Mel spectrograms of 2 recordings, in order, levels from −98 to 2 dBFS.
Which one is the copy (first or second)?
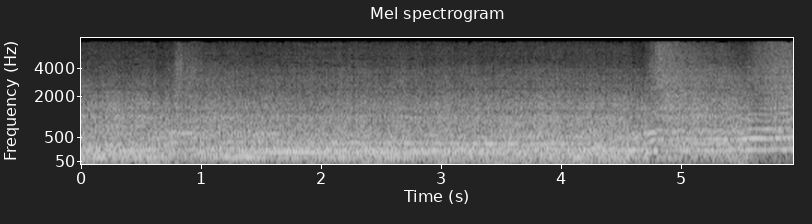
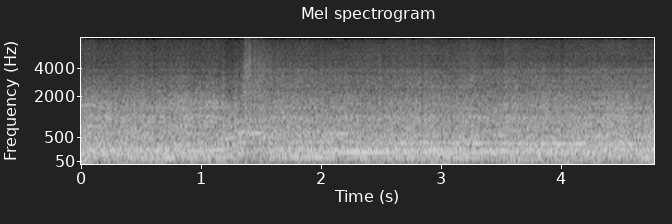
second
